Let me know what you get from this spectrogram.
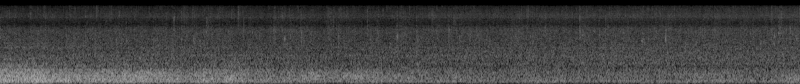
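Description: Heavy rain falling steadily, with a low rumble of thunder that fades out over the first two or three seconds.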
